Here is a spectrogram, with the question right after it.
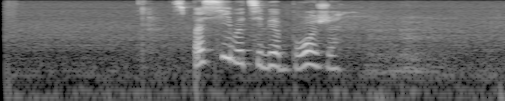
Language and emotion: Russian, positive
